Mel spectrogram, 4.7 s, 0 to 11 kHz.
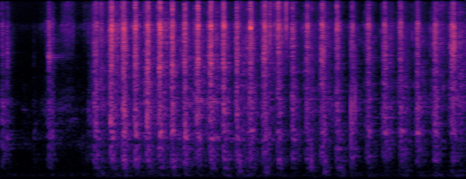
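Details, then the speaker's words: VAZ 21099 rear right wheel after hub bearing replacement, spun by hand while jacked up: rhythmic scraping about four times a second, also heard while driving. A broken spring inside the drum brake is rubbing. "ну вот такой звук очень неприятно при движении такой dd dd dd h&h четко прям хорошо очень слышно"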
